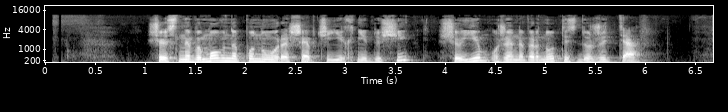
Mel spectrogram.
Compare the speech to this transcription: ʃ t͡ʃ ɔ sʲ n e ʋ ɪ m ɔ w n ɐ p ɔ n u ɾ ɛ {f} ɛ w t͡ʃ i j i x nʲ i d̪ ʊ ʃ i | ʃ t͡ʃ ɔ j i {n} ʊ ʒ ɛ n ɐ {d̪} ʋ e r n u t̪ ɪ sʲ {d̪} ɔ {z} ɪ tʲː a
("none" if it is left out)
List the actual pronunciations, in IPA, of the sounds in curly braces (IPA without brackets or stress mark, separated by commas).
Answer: ʃ, m, none, d̪, ʒ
